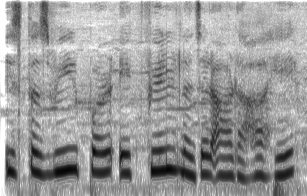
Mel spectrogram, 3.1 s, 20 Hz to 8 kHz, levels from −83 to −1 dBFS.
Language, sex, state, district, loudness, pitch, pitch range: Hindi, female, Assam, Kamrup Metropolitan, -12 LUFS, 265 Hz, 240-285 Hz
